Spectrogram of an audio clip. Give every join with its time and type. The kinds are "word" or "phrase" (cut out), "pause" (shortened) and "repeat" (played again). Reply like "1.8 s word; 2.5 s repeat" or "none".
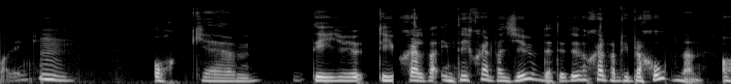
3.9 s word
